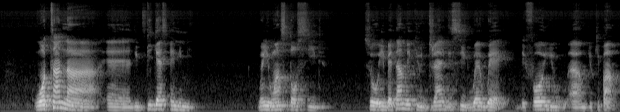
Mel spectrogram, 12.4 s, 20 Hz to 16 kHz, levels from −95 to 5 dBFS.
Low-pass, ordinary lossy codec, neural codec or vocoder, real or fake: 14.4 kHz; none; none; real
